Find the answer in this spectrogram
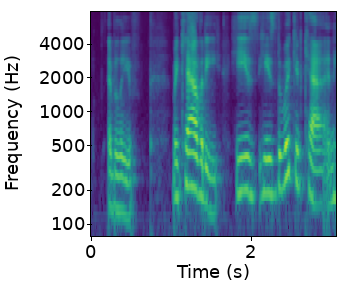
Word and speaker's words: Macavity: It rhymes with gravity. Macavity, I believe. Macavity.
